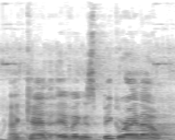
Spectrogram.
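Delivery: ordinary talk, nothing marked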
